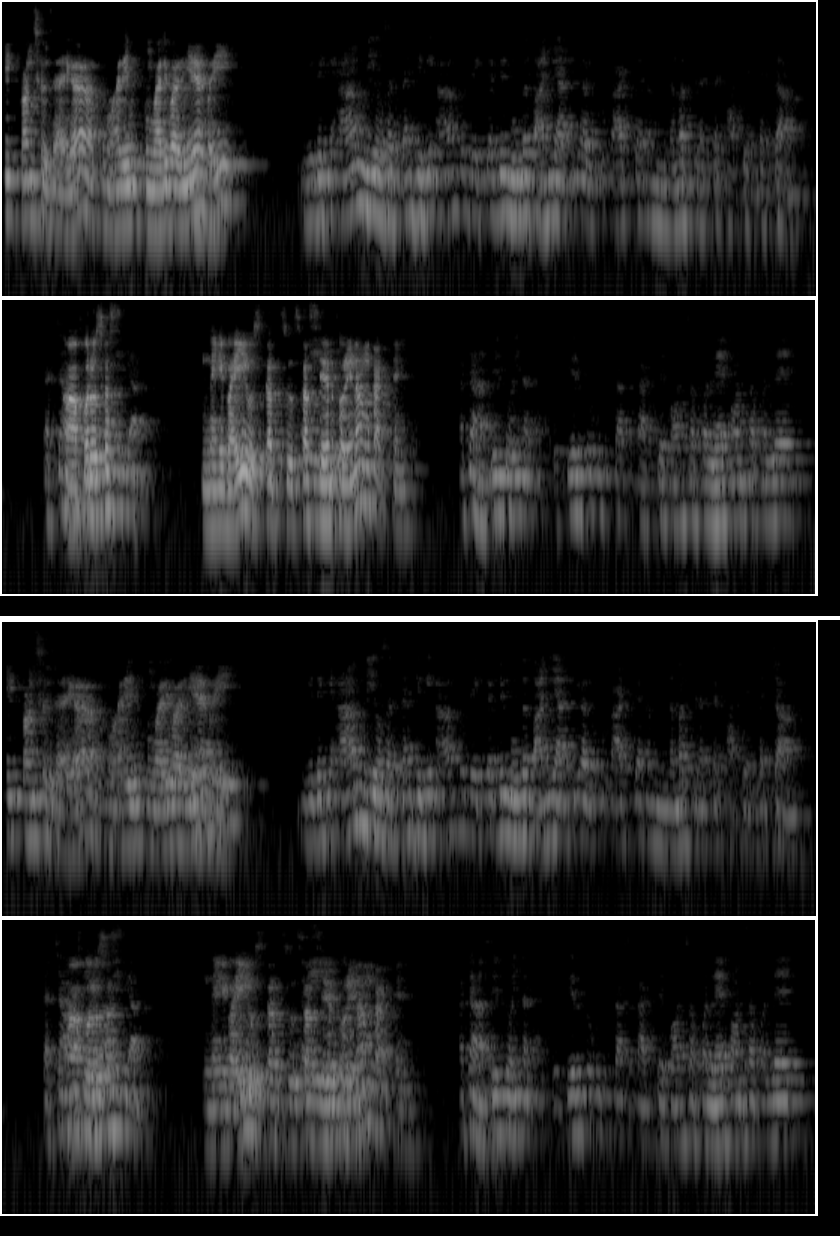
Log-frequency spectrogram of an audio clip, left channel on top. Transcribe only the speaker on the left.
कौन सुलझाएगा जाएगा तुम्हारी तुम्हारी
बारी है
भाई
हाँ
पर
उसका स-
नहीं भाई उसका उसका
सिर थोड़ी ना हम काटते हैं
